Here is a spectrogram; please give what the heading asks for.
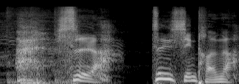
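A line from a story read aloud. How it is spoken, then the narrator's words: Sighing. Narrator (Chinese): 老丈人叹了口气说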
